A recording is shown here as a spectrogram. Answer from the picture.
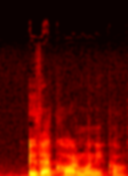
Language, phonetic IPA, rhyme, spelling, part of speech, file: Hungarian, [ˈyvɛkhɒrmonikɒ], -kɒ, üvegharmonika, noun, Hu-üvegharmonika.ogg
- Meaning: glass harmonica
